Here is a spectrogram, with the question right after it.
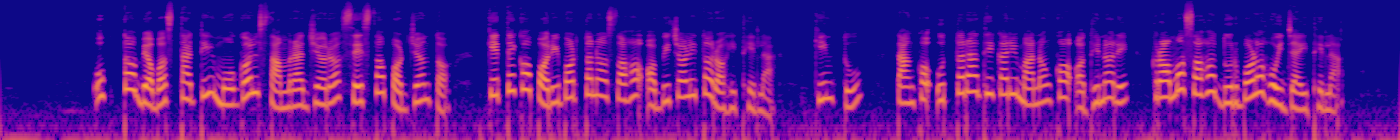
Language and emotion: Odia, neutral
